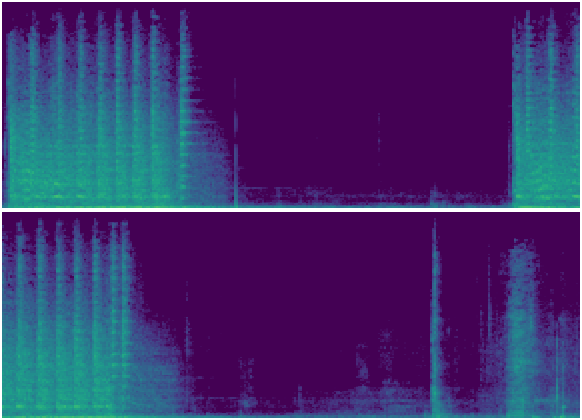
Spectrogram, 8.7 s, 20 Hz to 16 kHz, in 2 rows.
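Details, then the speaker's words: 1967 Dodge Dart drag car after installing a new Painless wiring harness, testing systems: two bursts of fast, even cranking that never catches, then scattered ticks; owner calls it a weird sound, cause unclear; unusual cranking noise. "was a weird sound. Okay, well, let's check other things."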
